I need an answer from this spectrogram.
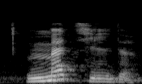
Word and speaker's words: Mathilde: La maîtresse s'appelle Mathilde, avec un H muet que j'ai oublié de mettre en rouge.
